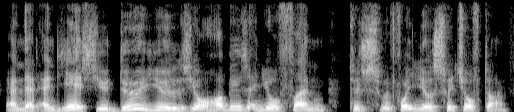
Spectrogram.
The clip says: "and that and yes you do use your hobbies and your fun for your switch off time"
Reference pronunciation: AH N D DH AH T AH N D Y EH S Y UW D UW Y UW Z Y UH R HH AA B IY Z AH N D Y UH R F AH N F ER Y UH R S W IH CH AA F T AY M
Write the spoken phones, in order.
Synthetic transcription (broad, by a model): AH N DH AH T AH N Y EH S Y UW D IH Y UW Z Y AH R HH AA B IY Z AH N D Y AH R F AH N F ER Y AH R S W IH CH AA F T AY M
